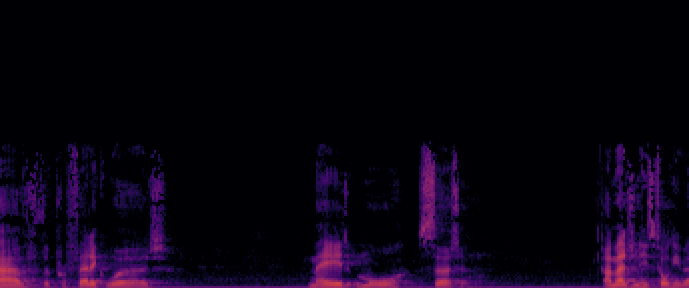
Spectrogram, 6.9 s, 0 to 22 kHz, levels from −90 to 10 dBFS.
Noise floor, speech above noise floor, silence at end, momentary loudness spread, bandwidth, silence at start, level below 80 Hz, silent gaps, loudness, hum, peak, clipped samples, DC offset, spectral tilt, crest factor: -65 dBFS; 21 dB; 0 s; 15 LU; 11.5 kHz; 0 s; -64 dBFS; none; -44 LUFS; none; -18 dBFS; under 0.1%; under 0.1%; -4 dB/octave; 28 dB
